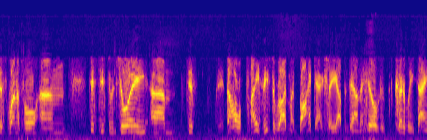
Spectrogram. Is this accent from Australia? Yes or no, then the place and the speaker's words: yes; Australia; now in Hong Kong; We're all Australian, so we're away from home just so much.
